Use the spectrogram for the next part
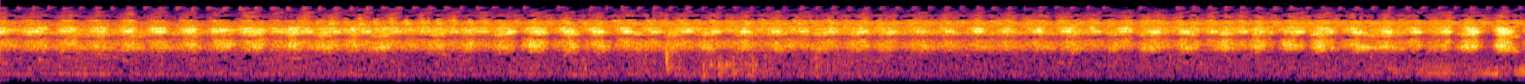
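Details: Summer cicadas fill the air with a continuous high, hissing drone that swells and fades in quick regular pulses, about two or three per second, throughout.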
